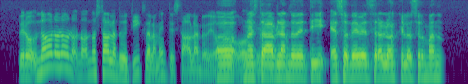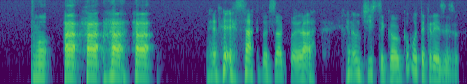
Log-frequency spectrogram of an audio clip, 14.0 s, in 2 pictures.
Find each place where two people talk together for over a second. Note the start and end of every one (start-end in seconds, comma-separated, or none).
3.2-4.8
